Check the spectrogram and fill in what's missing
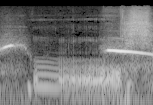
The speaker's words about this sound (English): You can whistle?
